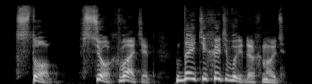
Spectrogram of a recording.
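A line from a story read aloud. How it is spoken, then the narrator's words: Yelling. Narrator (Russian): заорал я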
